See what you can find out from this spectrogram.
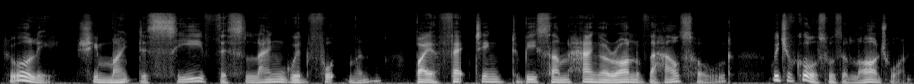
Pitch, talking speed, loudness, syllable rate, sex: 110 Hz, 155 wpm, -21 LUFS, 4.7 syllables/s, male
